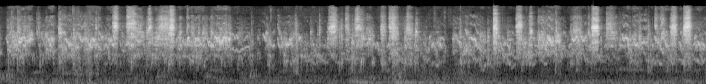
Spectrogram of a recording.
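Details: Budgerigars twittering in busy high-pitched runs, with sharp chirps standing out against a steady warbling background.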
